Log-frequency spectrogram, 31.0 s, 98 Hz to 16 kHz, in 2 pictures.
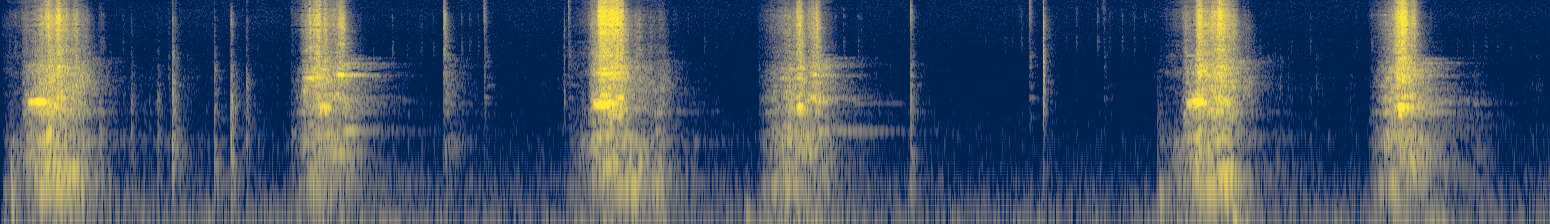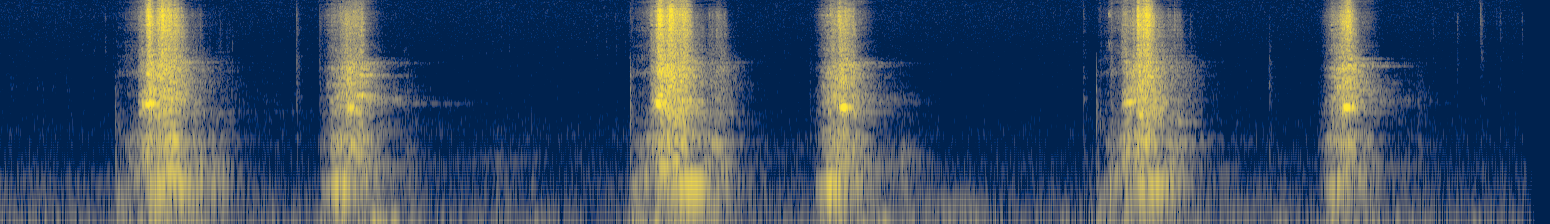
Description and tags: My toaster oven's door makes this screeching sound whenever it gets hot. Pretty harsh and could be good for horror sound design.
Recorded with a Zoom H4N.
